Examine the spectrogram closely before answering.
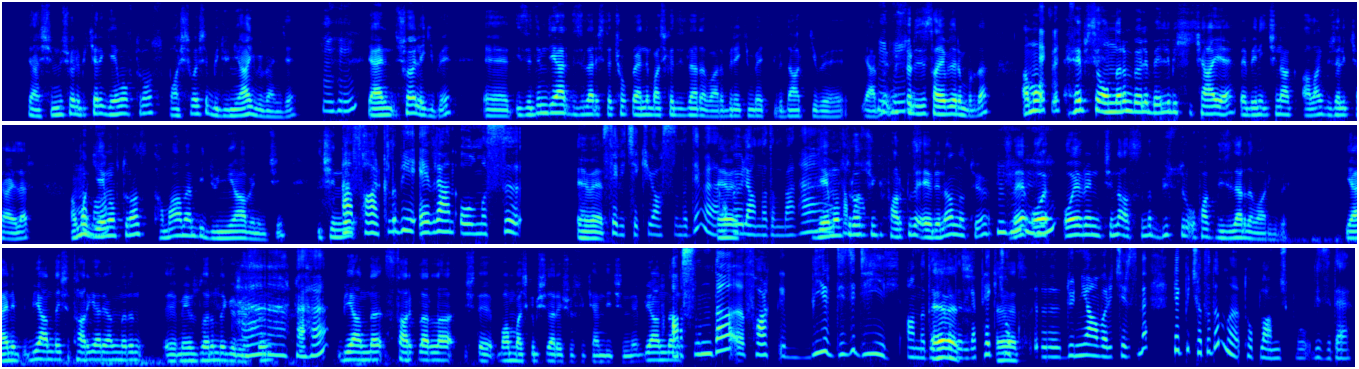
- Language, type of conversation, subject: Turkish, podcast, Favori dizini bu kadar çok sevmene neden olan şey ne?
- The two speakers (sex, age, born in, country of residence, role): female, 35-39, Turkey, Germany, host; male, 20-24, Turkey, Germany, guest
- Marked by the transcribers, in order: other background noise; laughing while speaking: "Evet"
